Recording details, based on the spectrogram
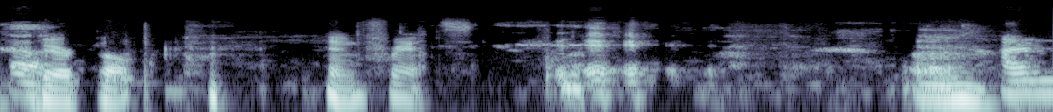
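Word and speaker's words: beaucoup: here mercy bow cup they don't pronounce the p on bear cup in france i'm not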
